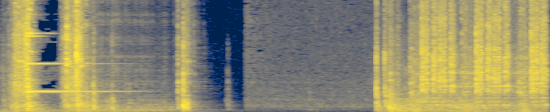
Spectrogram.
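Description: A cash-register ring: clicks with a clear high tone held for about a second, paying for an order. It cuts to dead silence, then about three seconds in comes light clicking and rattling of small plastic toy pieces being handled.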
